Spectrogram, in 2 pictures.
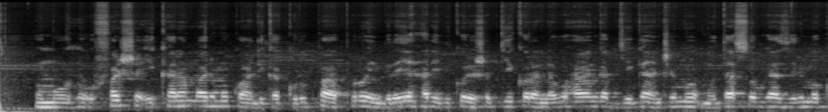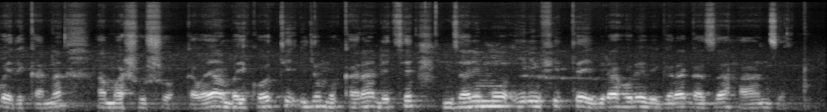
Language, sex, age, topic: Kinyarwanda, female, 18-24, finance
